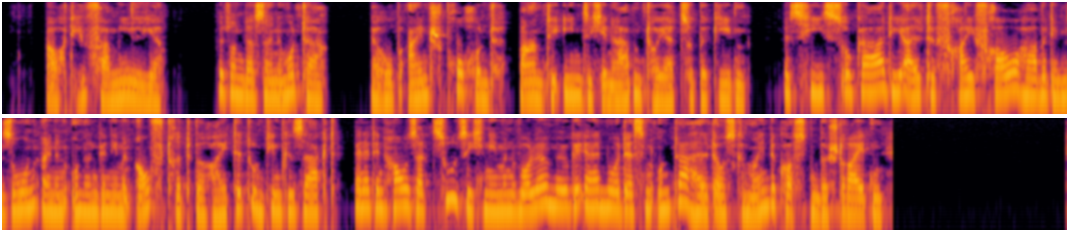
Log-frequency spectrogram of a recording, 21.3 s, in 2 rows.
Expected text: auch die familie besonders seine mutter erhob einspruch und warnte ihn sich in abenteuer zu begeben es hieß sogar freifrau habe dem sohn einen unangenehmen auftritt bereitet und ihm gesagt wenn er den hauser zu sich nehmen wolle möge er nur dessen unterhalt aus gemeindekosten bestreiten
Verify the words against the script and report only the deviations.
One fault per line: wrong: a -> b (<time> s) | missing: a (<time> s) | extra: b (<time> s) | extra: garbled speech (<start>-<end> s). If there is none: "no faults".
extra: die alte (8.8 s)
